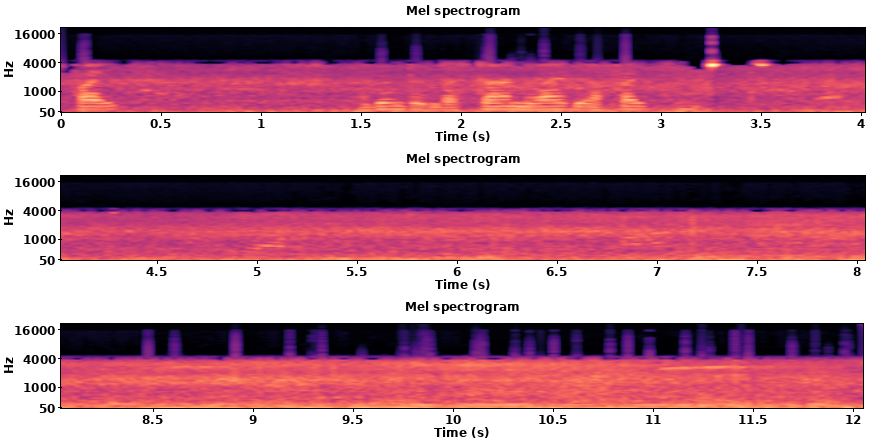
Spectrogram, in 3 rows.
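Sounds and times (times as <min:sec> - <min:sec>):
city street traffic: 0:00.0 - 0:12.0
motor vehicle engine: 0:00.0 - 0:12.0.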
